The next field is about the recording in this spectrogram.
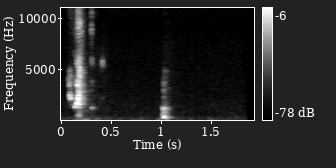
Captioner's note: kisses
